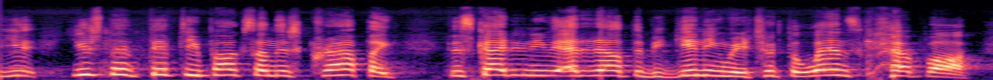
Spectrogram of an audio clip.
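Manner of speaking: high-pitched, incredulous teasing; mock your buddy for his dumb purchase; mocking friends. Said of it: "B J and Garrett start laughing at me".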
